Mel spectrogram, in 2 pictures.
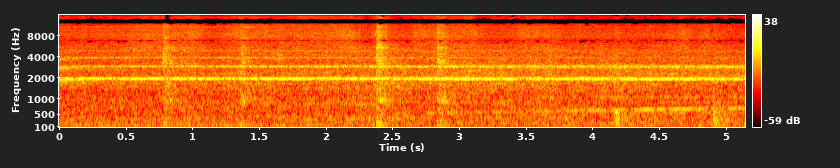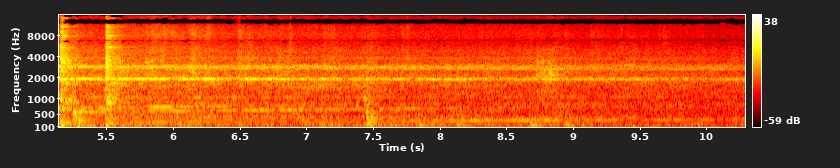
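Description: Metro-North electric commuter train moving past the platform, giving a high steady whine with a second tone above it and a lower tone that climbs slowly midway. Sharp clacks of wheels over rail joints stand out around two and a half and five seconds in.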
